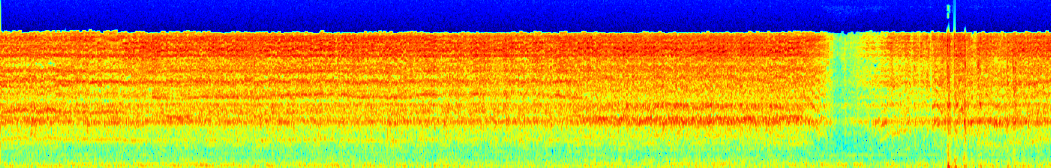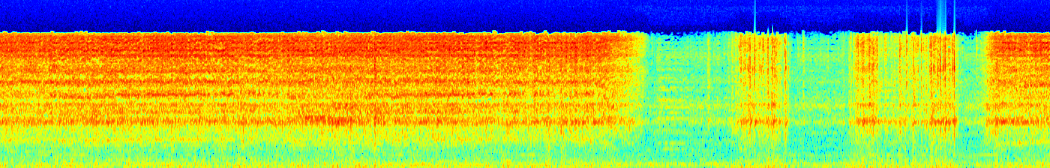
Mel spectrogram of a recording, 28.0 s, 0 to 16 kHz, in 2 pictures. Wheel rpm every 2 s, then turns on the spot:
160, 160, 160, 170, 160, 100, 120, 160, 170, 160, 160, 30, 20, 50.
24-26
